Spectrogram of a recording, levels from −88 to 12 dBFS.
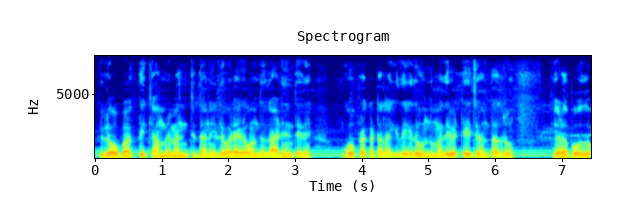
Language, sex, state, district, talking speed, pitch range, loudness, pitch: Kannada, male, Karnataka, Dakshina Kannada, 160 wpm, 85-90 Hz, -18 LUFS, 90 Hz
